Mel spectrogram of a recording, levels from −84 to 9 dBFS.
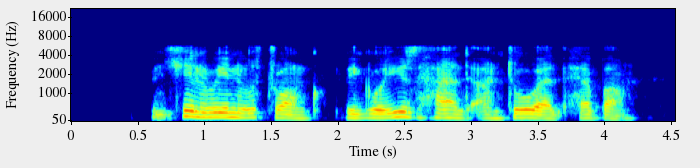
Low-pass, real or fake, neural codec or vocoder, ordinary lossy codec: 5.4 kHz; fake; codec, 16 kHz, 4.8 kbps, FACodec; Opus, 64 kbps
